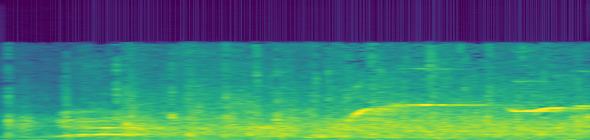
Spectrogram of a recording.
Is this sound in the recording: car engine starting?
no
